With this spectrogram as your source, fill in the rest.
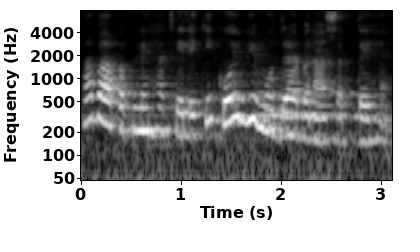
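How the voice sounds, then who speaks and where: A woman with an Indian accent guides a meditation, giving measured instructions in short phrases with pauses between them. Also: medium pitch, sing-song, dark tone. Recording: roomy echo, music underneath. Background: music.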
